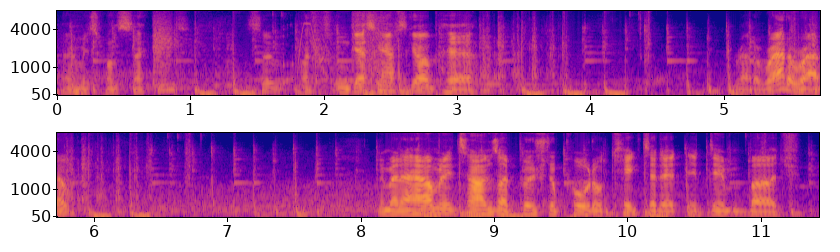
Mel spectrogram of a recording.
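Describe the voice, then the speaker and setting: Brief: male let's-play host, nasal from a cold, loud game music behind, offhand and profane between lines. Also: medium pitch, moderate pace, pauses often. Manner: swearing, offhand asides between read lines. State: sick and nasal. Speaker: let's play host reading a visual novel aloud. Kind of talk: casual let's play commentary and read-aloud.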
